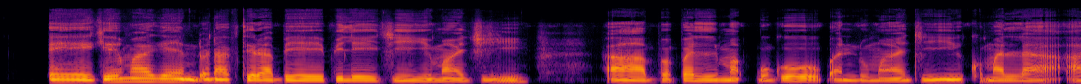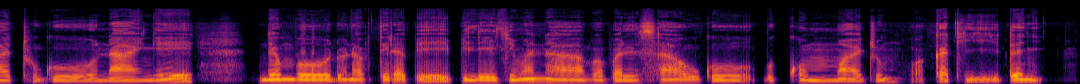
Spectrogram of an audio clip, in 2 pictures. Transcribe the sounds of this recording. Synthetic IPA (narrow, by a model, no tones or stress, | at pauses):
ʔɛɡɛmaɡɛnɗɔnaftiɾabɛbiled͡ʒimaːd͡ʒi | hababalmaɓːuɡɔɓa̰ndumad͡ʒikʰɔmalːa̰a̰tʰuɡɔnaŋɡɛ | dɛmbɔɗɔnaftiɾʔa̰bɛ̰b̥iled͡ʒimanhababalsawuɡɔɓukʰːɔmːad͡ʒumwa̰kːatʰid̥aɲi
